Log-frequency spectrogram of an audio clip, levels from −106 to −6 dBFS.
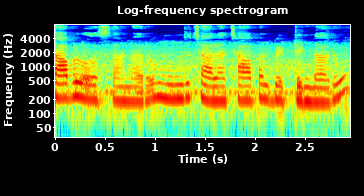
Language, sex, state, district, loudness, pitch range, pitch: Telugu, female, Andhra Pradesh, Chittoor, -20 LUFS, 190-220 Hz, 200 Hz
